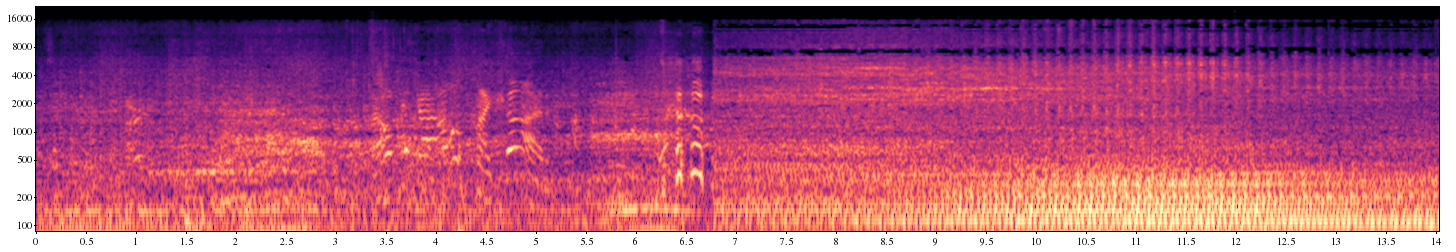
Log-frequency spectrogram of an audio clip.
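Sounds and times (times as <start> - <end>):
car engine running: 0.0 - 14.0.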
